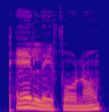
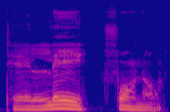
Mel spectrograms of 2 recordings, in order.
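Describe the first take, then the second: First: The stress is on the first syllable. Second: The stress is on the second syllable. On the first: The speaker calls it wrong. "If you if you were stressing this one" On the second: The speaker calls it right. "the one where you're going to stress it is this one because it has the accent mark"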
